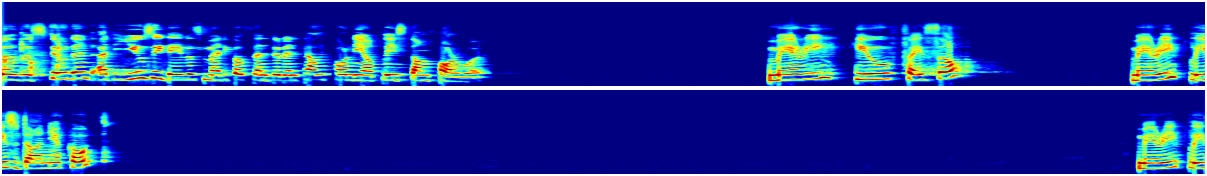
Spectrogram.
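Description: A young woman speaks calmly through an online call, in short bursts with long pauses.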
